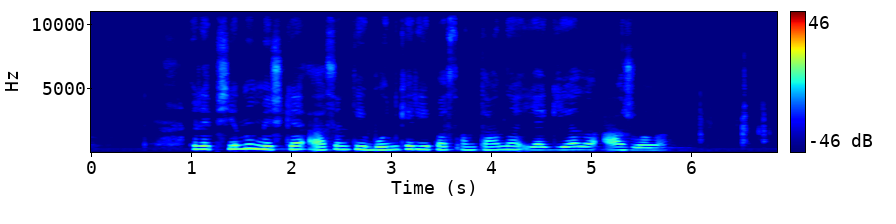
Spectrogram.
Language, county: Lithuanian, Panevėžys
